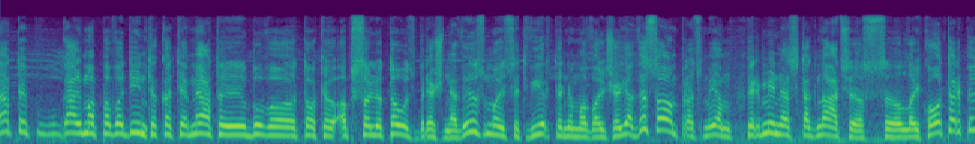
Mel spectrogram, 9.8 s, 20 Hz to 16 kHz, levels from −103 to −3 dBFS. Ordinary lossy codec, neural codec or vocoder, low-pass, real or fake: MP3, 96 kbps; none; 10.8 kHz; real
